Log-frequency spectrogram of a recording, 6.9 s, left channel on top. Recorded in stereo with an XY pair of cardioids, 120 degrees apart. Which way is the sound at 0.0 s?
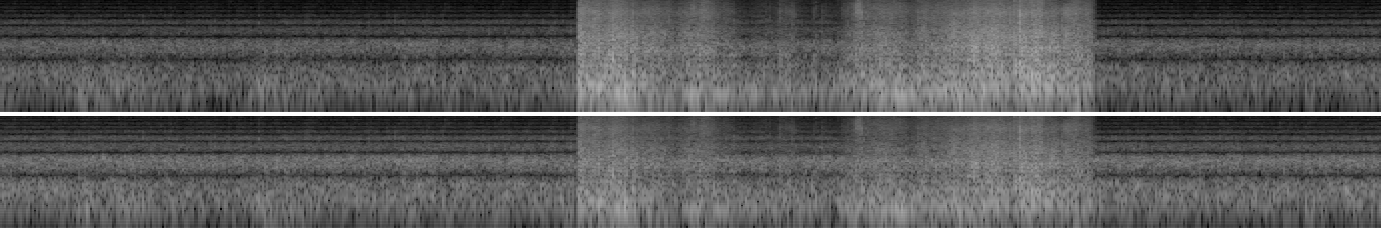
30° right.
